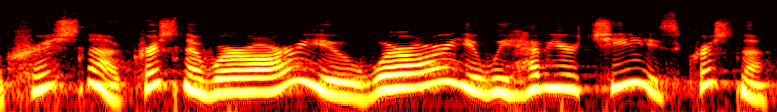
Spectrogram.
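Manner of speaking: calling out. Retold or imitated. Milkmaids searching for Krishna, calling out loudly. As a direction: call across for someone out of sight. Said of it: "they were yelling".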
